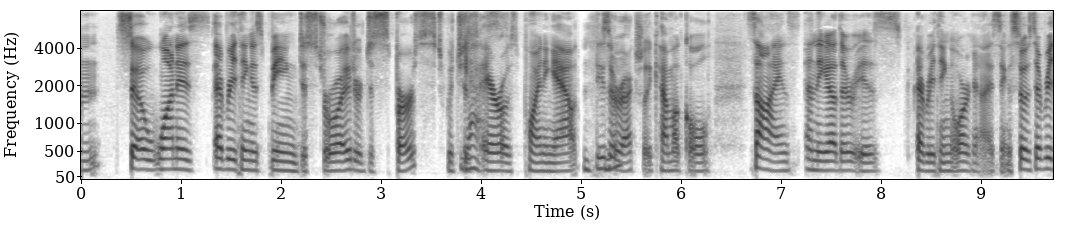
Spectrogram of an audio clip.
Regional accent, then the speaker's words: New York, United States; also born or lived in Philadelphia; New York.

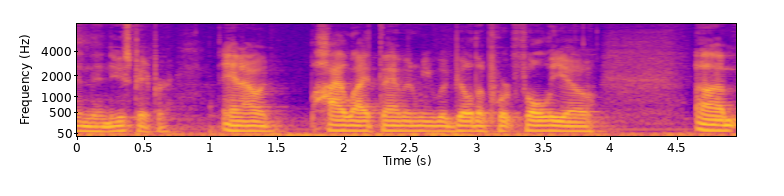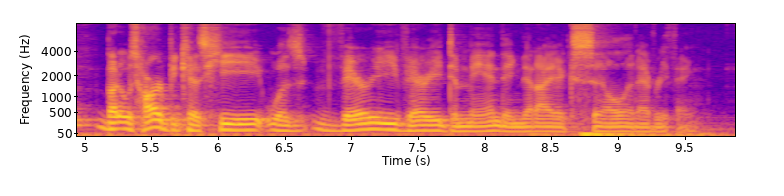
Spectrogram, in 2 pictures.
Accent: Salt Lake City, Utah, United States; I was born and raised in Salt Lake City, Utah

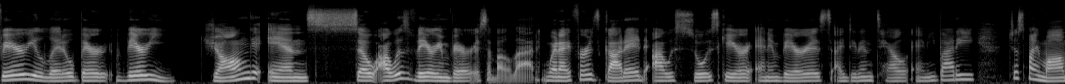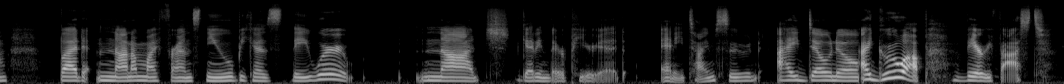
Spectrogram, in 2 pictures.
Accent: Bogotá, Colombia; first language Spanish; English is a second language; moved away as an adult; I was born and raised in Bogotá, Colombia

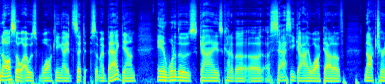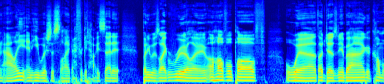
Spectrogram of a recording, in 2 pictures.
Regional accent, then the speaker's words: Germany; just growing up in Germany, you don't have the Dr. Seuss books and that culture among

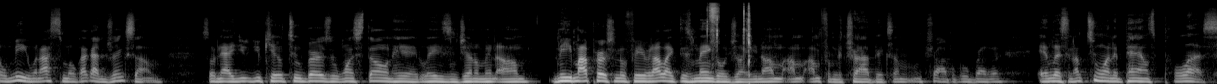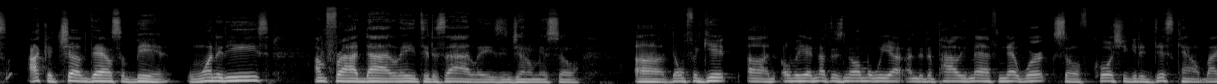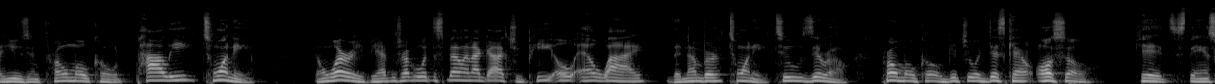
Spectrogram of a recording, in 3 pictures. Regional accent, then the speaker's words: Greenburgh, New York, United States; also born or lived in Maryland; I'm from Greenberg

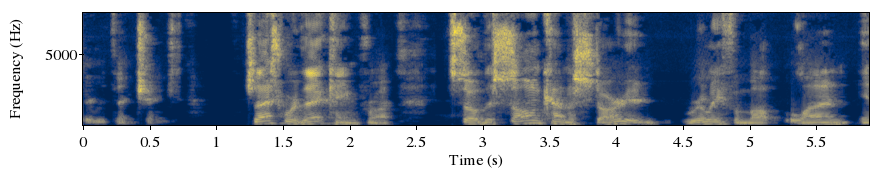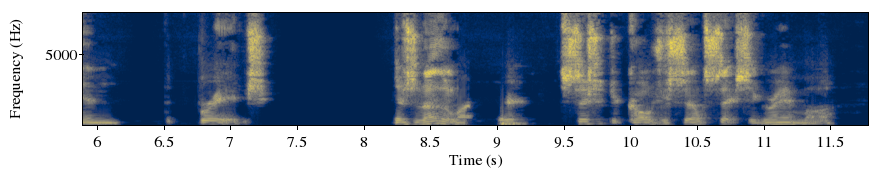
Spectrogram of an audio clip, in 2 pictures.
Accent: Central Florida, United States; moved away; Disney World popped up about 30 miles from my hometown.

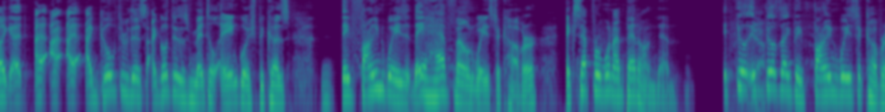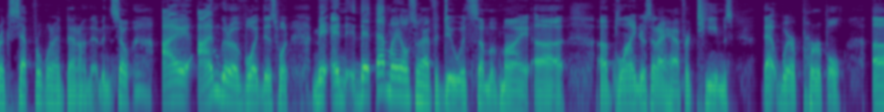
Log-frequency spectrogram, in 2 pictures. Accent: Minnesota, United States; now in Denver, United States; I'm a Minnesotan and I can handle the cold

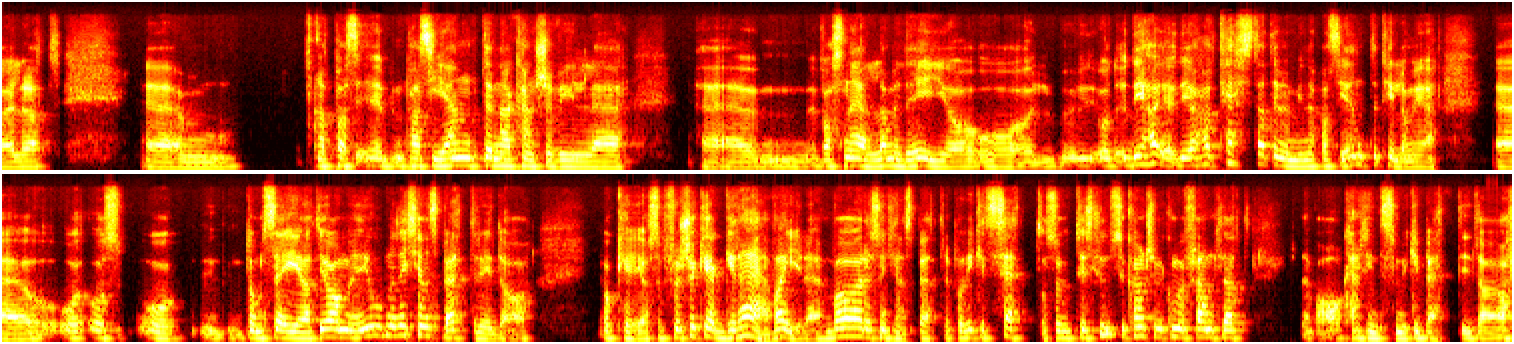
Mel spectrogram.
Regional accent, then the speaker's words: Norway; moved away; jag är från, från, från Norge

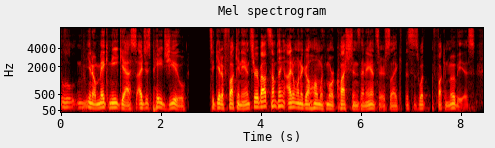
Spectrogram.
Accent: Georgia, United States; I grew up in Georgia

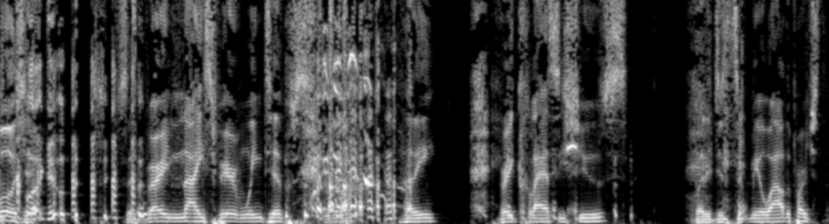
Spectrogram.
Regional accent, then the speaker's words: New York City, New York, United States; I'm from Brooklyn.

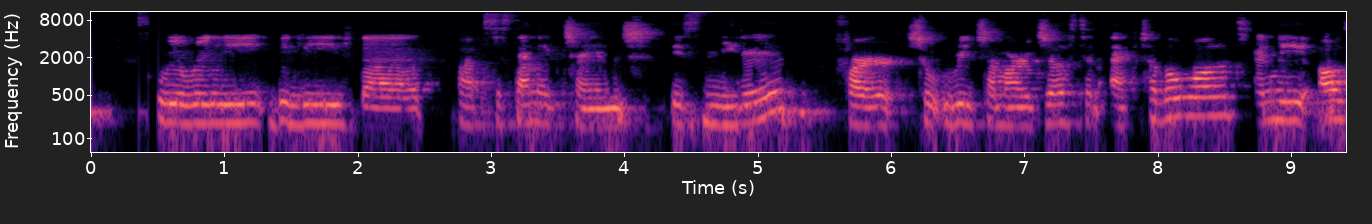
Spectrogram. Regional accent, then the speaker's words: Brazil; now in São Paulo, Brazil; I am Brazilian and based in São Paulo, Brazil, although I'm from the countryside of Brazil, but I'm based in São Paulo

